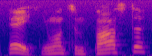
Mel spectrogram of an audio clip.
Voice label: gangster idle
